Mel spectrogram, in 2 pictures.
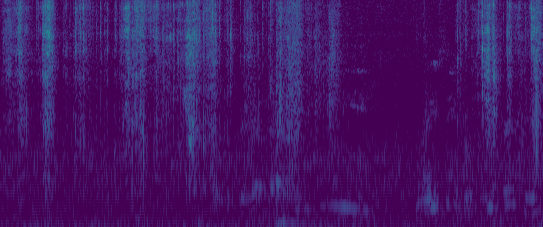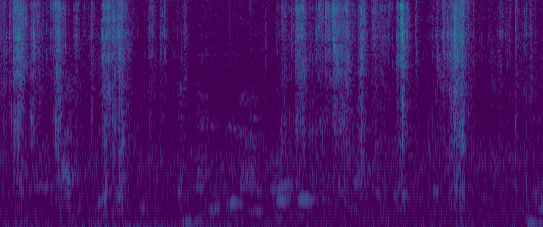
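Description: Foil trading-card pack wrappers crinkling and tearing in short crackly bursts as packs are opened and handled.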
